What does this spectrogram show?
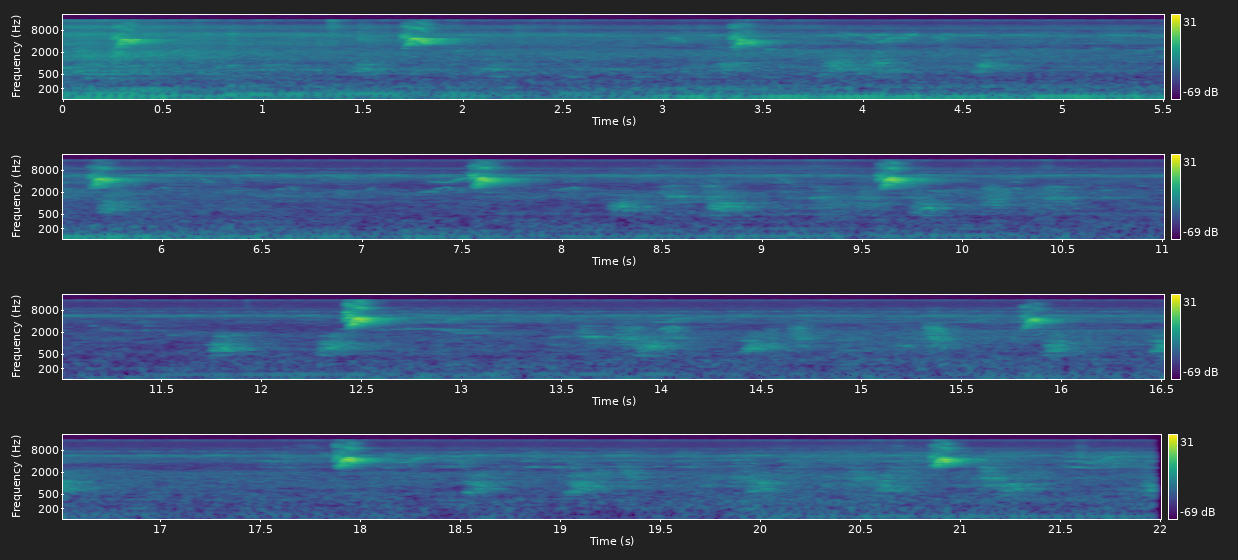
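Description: Small bird calling: about ten sharp, high chirps, one every two seconds or so, with softer, lower chirping in between.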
